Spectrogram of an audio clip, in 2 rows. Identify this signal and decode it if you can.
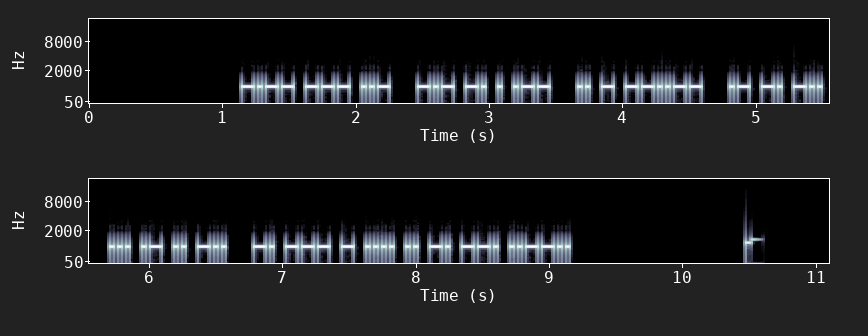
Morse code, heard as a keyed tone, about 40 wpm, 700 Hz. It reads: YOU KNEW IT, AND SAID NOTHING?
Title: Sentences from Top 500 Words 40wpm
